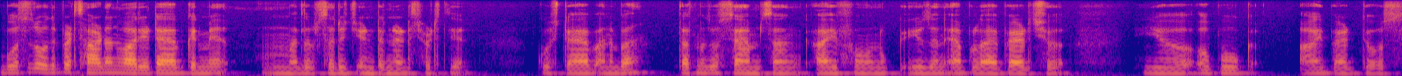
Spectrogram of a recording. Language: Kashmiri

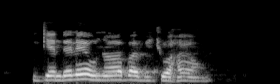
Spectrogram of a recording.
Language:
Swahili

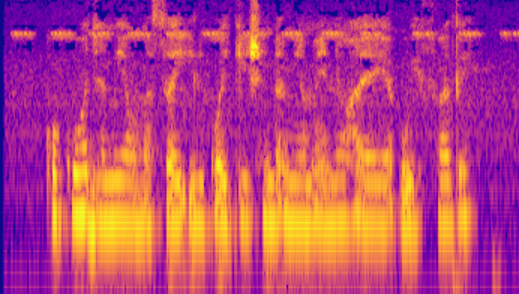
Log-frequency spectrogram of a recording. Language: Swahili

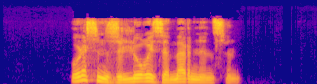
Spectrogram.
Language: Kabyle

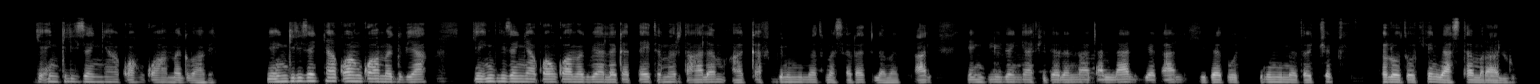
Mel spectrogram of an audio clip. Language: Amharic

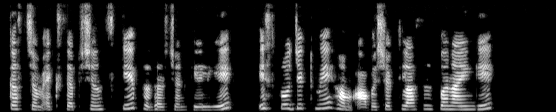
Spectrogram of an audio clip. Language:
Hindi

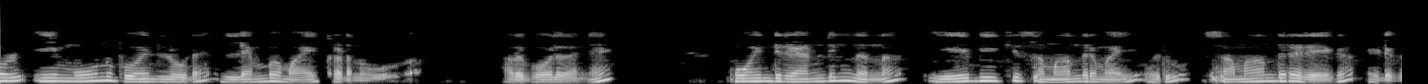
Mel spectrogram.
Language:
Malayalam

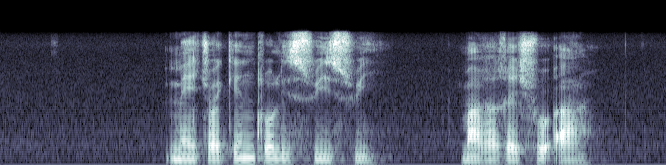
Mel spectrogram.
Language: Northern Sotho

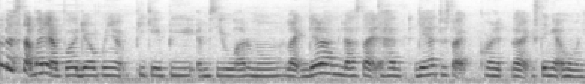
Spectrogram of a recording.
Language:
English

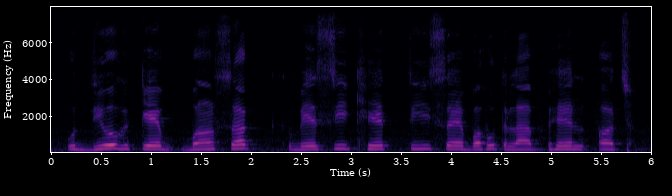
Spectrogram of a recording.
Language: Maithili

